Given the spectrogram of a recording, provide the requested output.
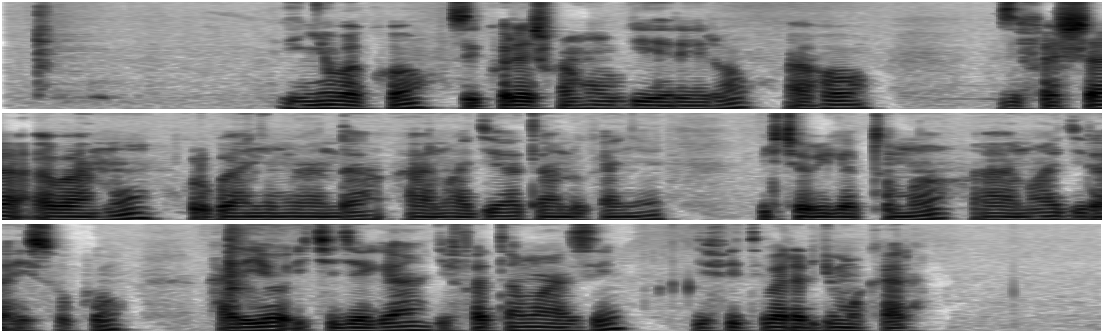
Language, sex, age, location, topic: Kinyarwanda, female, 50+, Nyagatare, education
